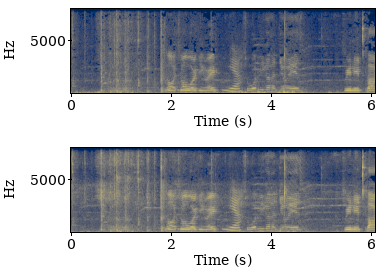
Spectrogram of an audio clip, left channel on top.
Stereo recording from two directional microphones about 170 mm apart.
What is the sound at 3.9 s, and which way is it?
Speech, 15° right (ahead or behind).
